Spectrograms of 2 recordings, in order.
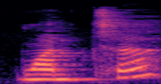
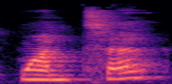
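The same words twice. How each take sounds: First: The t sound is kept, words joined. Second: The same.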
